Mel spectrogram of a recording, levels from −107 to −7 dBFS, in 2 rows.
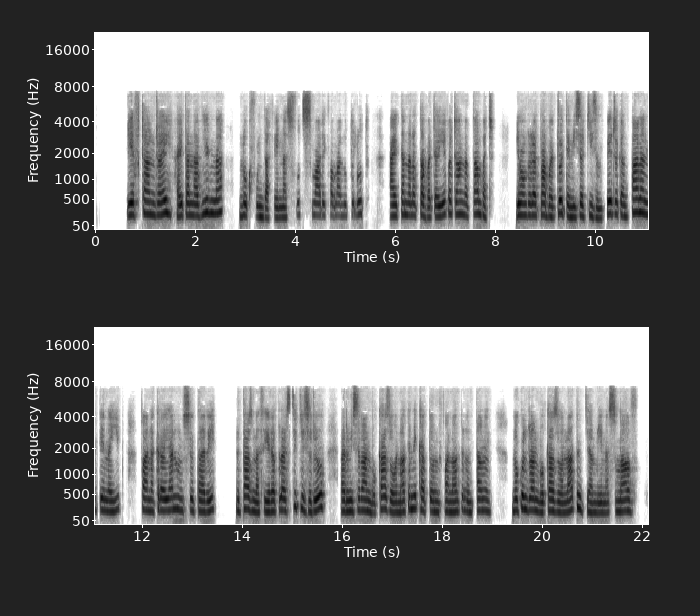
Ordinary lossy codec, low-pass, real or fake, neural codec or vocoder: MP3, 48 kbps; 7.2 kHz; fake; codec, 24 kHz, 1 kbps, SNAC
